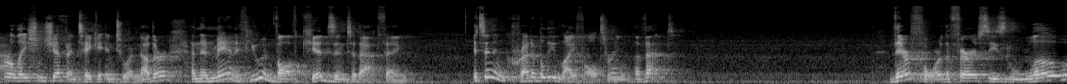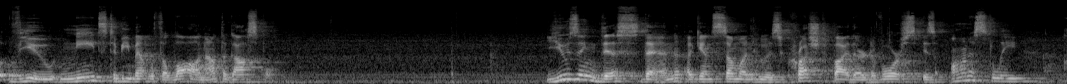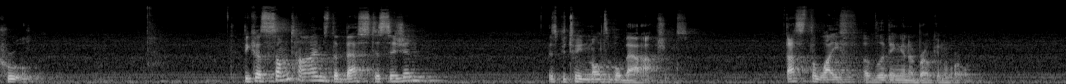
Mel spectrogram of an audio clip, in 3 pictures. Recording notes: a sermon I preached at Hope Evangelical Free Church on September 26th, 2021.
